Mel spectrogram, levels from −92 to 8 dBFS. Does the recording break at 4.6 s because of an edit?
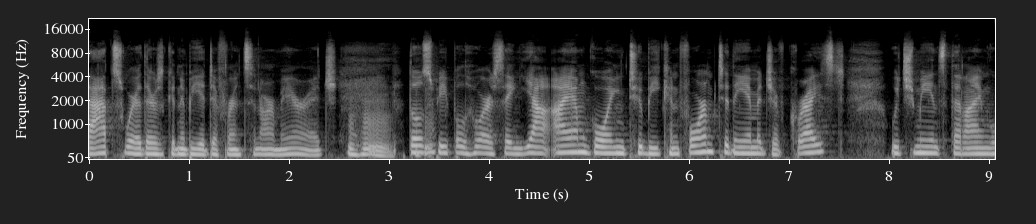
no; 1 cut; at 3.0 s

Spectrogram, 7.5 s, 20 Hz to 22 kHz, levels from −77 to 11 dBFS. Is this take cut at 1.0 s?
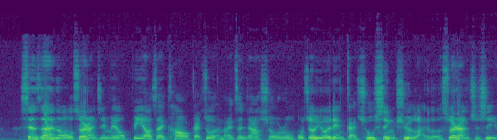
no; 1 cut; at 4.5 s

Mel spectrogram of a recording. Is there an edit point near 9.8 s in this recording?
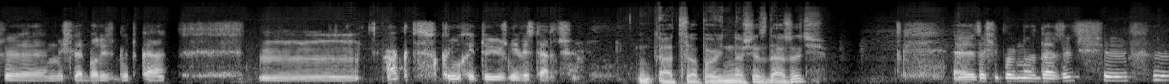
yes; 1 cut; at 9.8 s

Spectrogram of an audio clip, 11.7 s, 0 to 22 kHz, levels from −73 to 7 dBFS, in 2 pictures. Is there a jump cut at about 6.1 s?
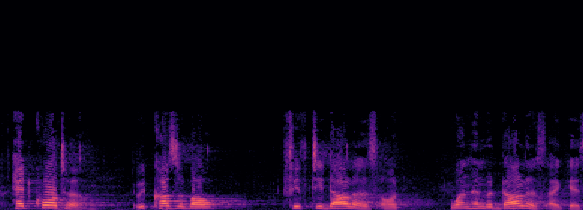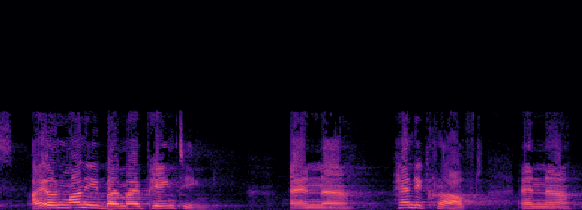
yes; 1 cut; at 6.1 s

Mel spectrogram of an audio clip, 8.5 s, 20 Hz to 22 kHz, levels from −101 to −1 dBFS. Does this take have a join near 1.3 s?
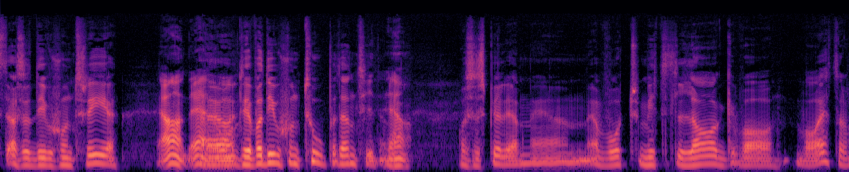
no; 0 cuts

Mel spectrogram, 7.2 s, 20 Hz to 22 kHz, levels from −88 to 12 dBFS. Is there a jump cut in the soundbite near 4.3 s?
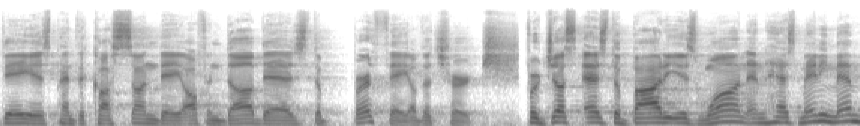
yes; 1 cut; at 4.3 s

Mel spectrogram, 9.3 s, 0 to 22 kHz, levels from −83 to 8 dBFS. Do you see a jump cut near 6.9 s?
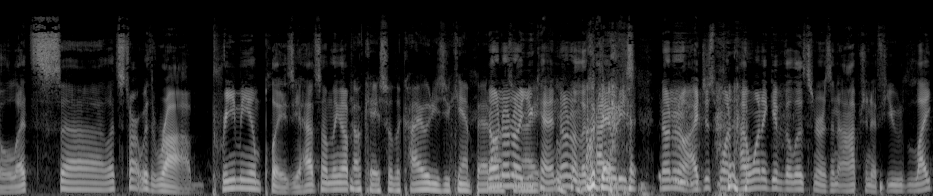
no; 1 cut; at 3.5 s

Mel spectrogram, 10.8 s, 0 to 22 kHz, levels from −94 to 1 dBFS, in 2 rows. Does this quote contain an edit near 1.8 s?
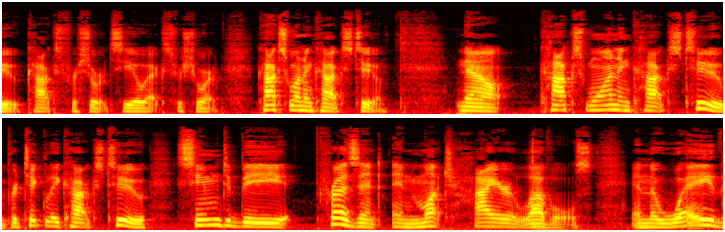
no; 2 cuts; at 3.9 s, 7.7 s

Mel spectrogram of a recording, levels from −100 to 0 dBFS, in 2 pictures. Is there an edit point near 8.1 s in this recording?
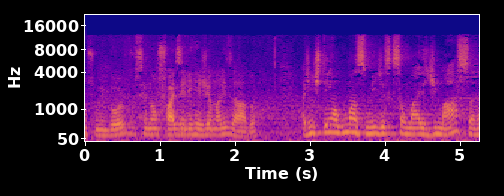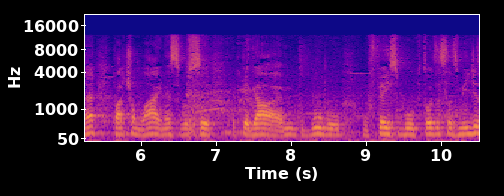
yes; 2 cuts; at 5.6 s, 8.1 s

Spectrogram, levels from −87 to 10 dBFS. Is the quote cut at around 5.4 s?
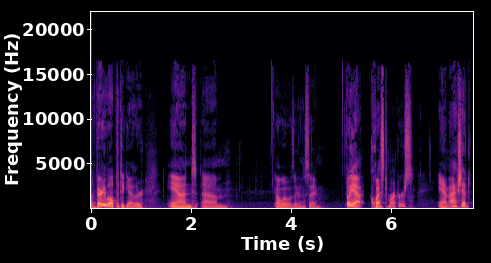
yes; 1 cut; at 5.4 s

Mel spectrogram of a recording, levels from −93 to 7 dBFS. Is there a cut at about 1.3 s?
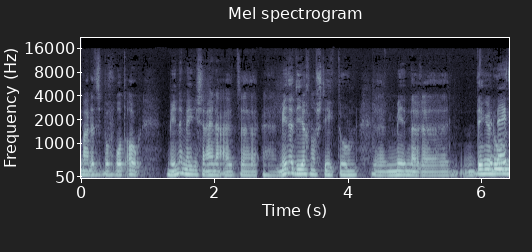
no; 2 cuts; at 2.6 s, 4.4 s

